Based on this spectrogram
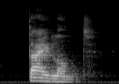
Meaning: Thailand (a country in Southeast Asia)
- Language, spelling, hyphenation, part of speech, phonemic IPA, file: Dutch, Thailand, Thai‧land, proper noun, /ˈtɑi̯.lɑnt/, Nl-Thailand.ogg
